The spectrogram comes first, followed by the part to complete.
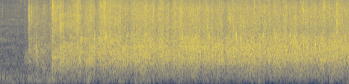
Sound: applause

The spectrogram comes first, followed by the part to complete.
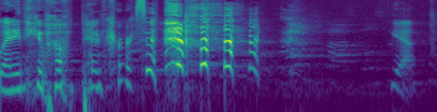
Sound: laughing

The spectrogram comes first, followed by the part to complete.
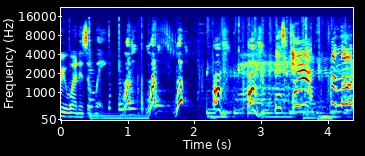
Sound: barking

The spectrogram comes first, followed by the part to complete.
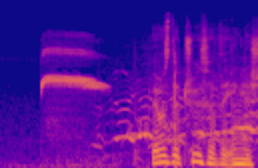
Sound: whistle blowing

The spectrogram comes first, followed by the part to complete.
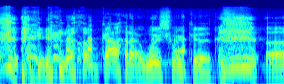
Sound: laughing

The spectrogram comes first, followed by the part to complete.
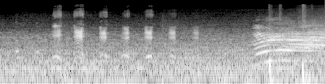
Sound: laughing

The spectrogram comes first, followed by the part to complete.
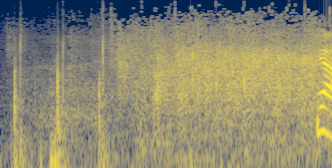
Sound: applause

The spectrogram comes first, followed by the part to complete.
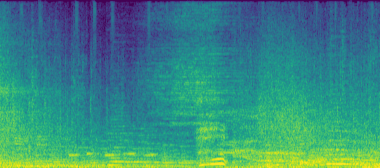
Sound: gasps

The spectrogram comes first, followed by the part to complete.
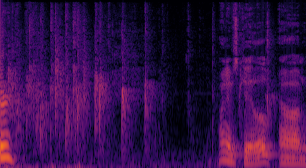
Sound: applause

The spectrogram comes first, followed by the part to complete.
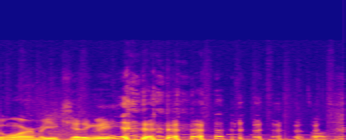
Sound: laughs

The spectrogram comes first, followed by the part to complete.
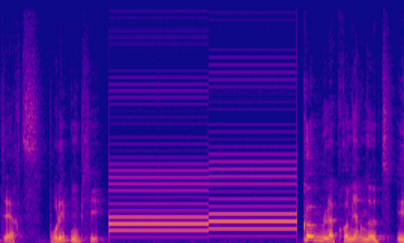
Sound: firefighters Siren

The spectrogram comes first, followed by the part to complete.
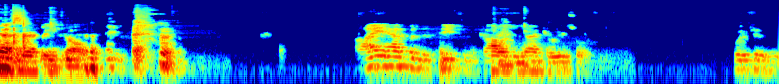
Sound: cough

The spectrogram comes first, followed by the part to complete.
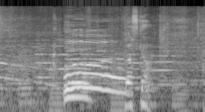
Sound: ghost Sounds

